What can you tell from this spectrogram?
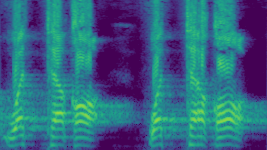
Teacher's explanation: واتقى، البعض يقول واتقى وات، خطأ، واتقى واتقى، والتاء مرقة والقاف مفخمة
